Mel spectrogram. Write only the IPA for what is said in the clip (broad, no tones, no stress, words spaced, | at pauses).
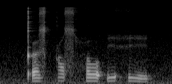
kʼœzkœsˤho ʔihi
